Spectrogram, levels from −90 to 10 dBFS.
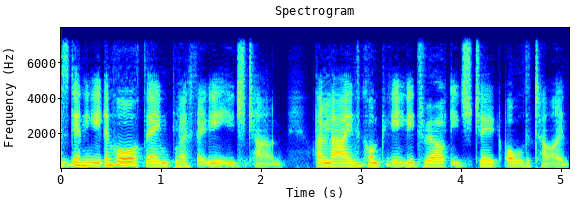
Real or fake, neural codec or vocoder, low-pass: fake; codec, 16 kHz, 0.5 kbps, FreqCodec, larger model; 7.2 kHz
